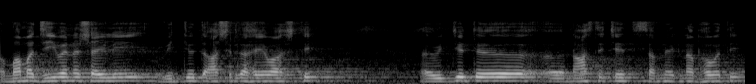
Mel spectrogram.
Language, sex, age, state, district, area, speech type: Sanskrit, male, 45-60, Telangana, Karimnagar, urban, spontaneous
